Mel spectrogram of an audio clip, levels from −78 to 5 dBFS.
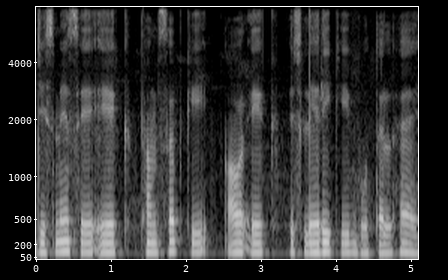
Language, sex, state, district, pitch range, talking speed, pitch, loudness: Hindi, male, Bihar, Kaimur, 110-115 Hz, 140 wpm, 110 Hz, -19 LUFS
